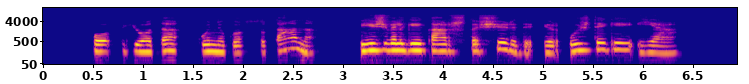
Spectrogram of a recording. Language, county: Lithuanian, Klaipėda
